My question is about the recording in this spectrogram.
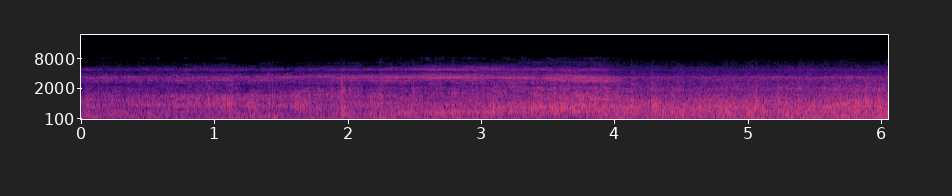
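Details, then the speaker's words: Hornby Dublo R1 0-6-0 tank loco, possibly about 60 years old, heavily run with brushes worn right down, on layout after motor adjustment; loud high-pitched harsh buzzing whir. Excessive gear noise. "Okay, so as you could no doubt hear there, this is a tad loud. I've been fiddling with this a lot to try and reduce the noise, as these old Dublo motors are tricksy things."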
